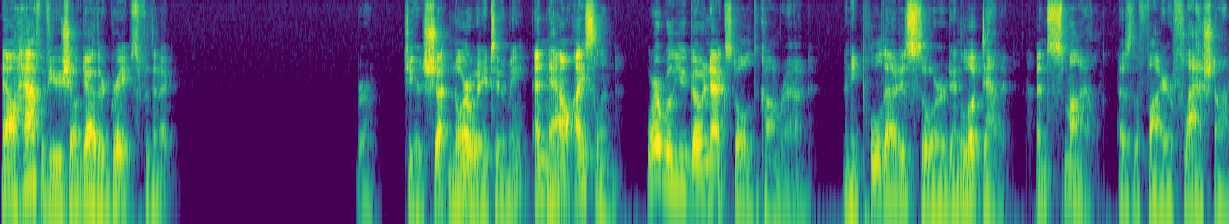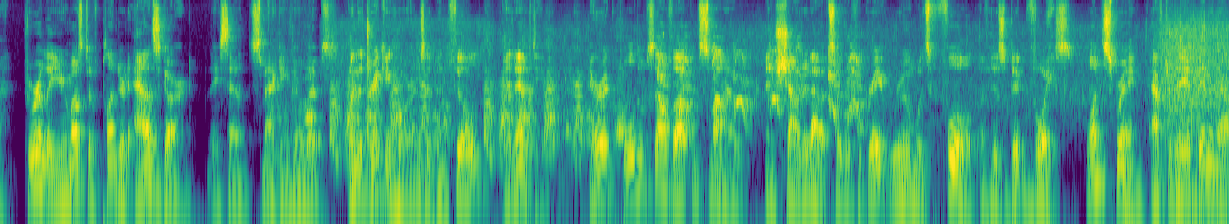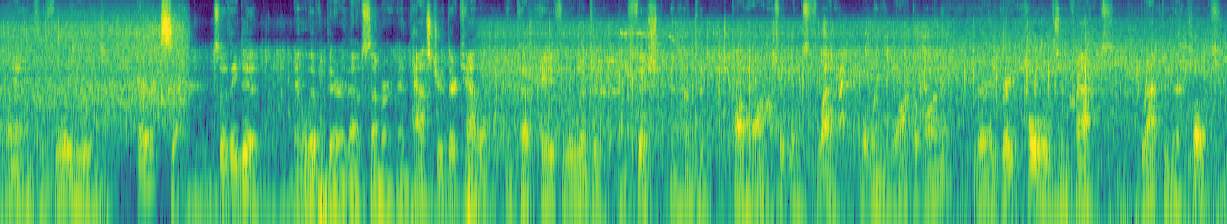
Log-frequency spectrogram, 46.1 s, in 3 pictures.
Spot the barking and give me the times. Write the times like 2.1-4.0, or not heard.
18.7-26.2.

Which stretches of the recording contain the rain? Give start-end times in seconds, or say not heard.
19.3-46.0.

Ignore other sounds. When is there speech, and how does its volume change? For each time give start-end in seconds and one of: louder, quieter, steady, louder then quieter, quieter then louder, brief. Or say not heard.
0.0-2.1 brief
4.5-46.0 steady.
